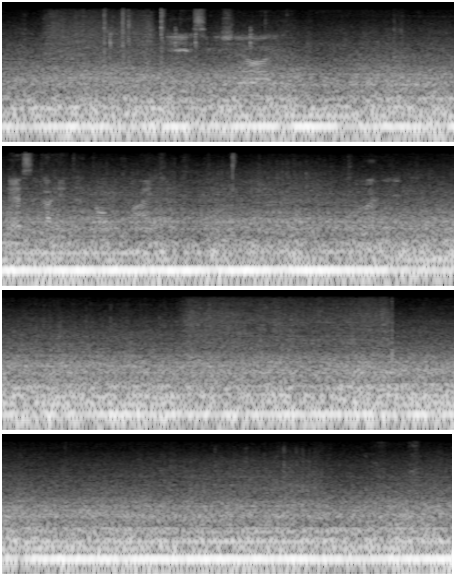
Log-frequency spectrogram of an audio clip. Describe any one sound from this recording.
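A vehicle engine hums low and steady from inside the cab.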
